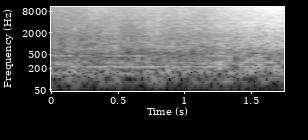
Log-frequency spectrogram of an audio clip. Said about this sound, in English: Is that water coming?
